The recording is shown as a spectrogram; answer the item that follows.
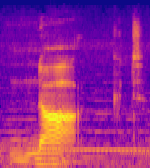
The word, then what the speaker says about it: knocked: house he can knocked the k is silent she's just keeping the end company while he does the talking so it's he knocked on the front door that's it there was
